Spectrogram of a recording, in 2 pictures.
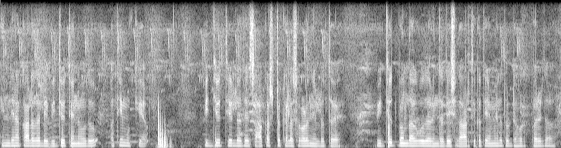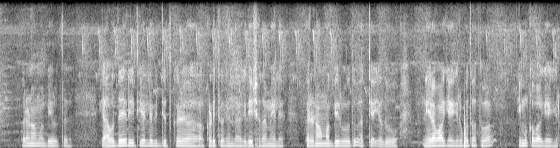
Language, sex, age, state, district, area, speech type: Kannada, male, 18-30, Karnataka, Davanagere, urban, spontaneous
